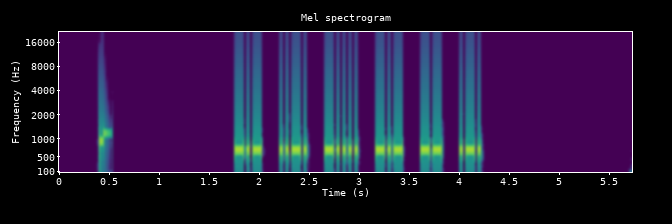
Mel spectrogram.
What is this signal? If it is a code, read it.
Morse code, heard as a keyed tone, about 39 wpm, spaced as for 28 wpm, 700 Hz. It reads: KF6KMR
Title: USA Call Signs - 6 Characters - 2x Character Spacing - 40wpm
